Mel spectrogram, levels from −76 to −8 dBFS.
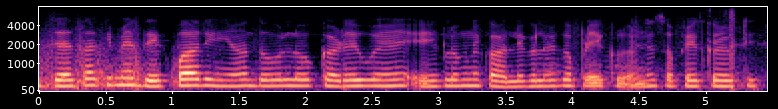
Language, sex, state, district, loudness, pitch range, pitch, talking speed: Hindi, female, Chhattisgarh, Jashpur, -19 LUFS, 200-215 Hz, 210 Hz, 320 wpm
